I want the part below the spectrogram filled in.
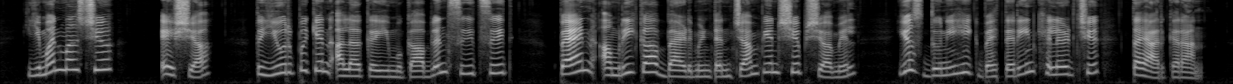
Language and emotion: Kashmiri, neutral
